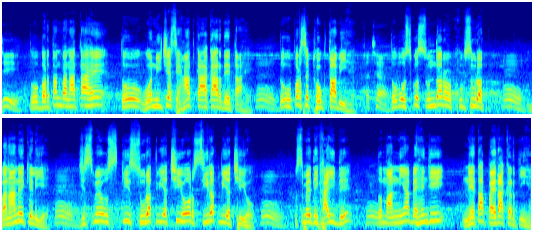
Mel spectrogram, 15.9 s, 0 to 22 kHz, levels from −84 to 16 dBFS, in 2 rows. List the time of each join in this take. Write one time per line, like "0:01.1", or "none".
none

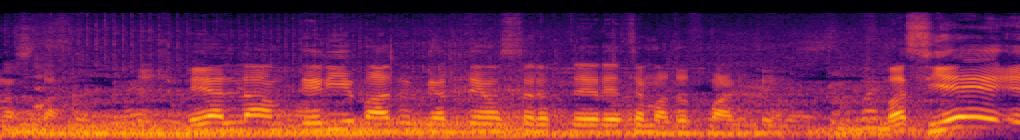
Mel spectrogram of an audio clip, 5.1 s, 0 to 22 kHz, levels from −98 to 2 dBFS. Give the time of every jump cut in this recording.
none

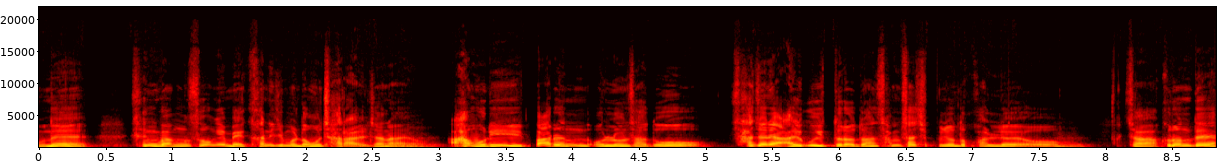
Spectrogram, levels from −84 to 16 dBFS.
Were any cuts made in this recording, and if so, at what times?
0:02.9
0:03.7

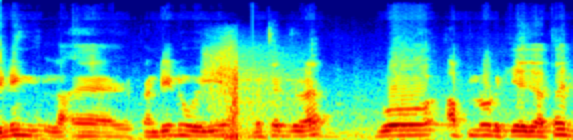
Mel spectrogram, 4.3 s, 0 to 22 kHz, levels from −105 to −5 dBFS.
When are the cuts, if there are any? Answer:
0:01.9

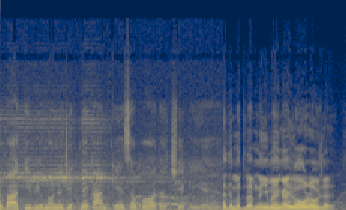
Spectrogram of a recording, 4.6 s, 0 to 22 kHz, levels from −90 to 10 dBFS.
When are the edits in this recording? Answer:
0:03.0

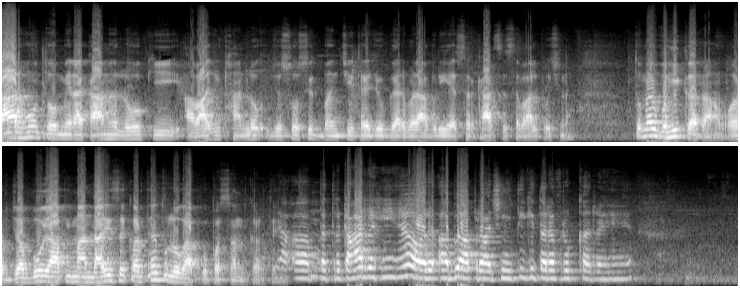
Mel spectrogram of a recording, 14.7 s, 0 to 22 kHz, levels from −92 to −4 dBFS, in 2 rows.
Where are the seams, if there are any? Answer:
0:10.3

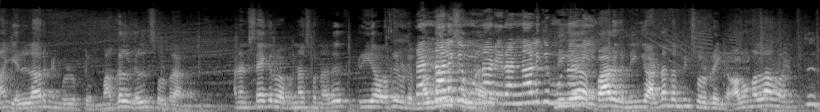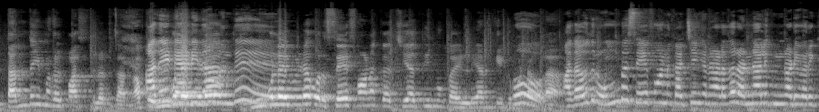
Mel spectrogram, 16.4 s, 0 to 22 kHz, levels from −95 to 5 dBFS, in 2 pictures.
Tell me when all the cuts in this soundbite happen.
none

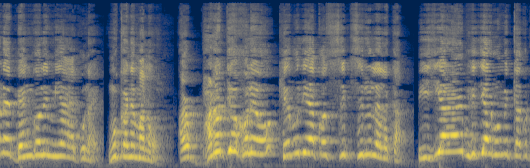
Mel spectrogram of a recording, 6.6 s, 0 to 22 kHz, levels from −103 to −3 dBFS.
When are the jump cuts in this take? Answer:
0:02.0

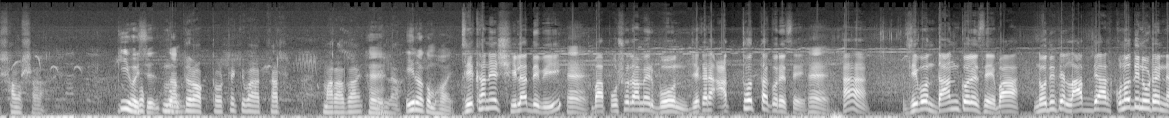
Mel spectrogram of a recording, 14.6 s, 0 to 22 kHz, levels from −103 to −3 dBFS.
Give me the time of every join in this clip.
0:05.7

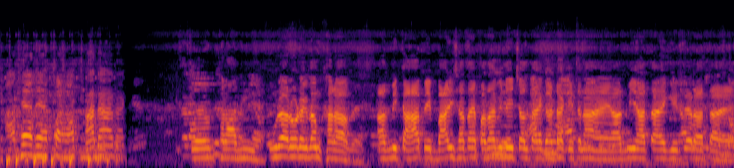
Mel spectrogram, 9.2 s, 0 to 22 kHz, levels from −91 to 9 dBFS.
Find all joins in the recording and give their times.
0:01.6

